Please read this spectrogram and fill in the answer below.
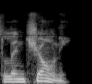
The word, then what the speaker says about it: Lencioni: But the actual Italian pronunciation is Lencioni. – Lencioni, right? – I'm not correcting you, Jordan.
